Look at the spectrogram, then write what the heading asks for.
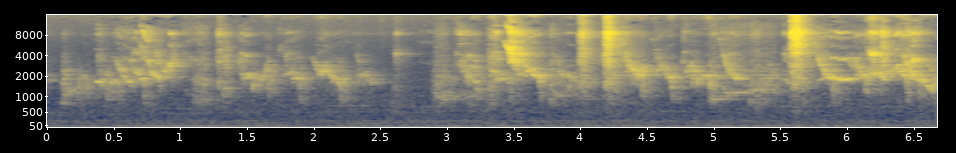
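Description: Small birds chirping in the background: many short calls, each sweeping down in pitch, coming thick and fast and busiest from about three seconds in.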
